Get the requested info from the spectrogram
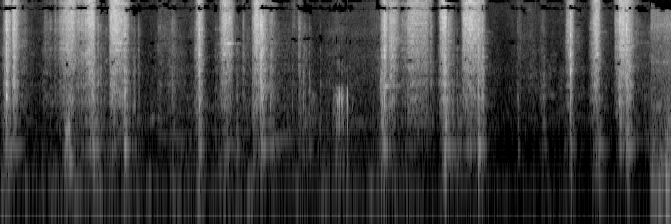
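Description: Black plastic mulch crinkling and a hand-held seedling transplanter jabbing through it into the soil: a string of short, irregular rasping rustles, about one or two a second, with quiet gaps between.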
